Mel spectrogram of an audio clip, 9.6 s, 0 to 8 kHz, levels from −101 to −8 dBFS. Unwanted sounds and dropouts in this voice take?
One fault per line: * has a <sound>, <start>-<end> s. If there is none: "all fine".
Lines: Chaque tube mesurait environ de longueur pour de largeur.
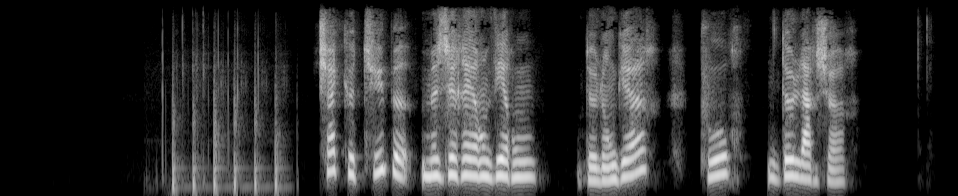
* has a thud, 1.4-3.0 s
